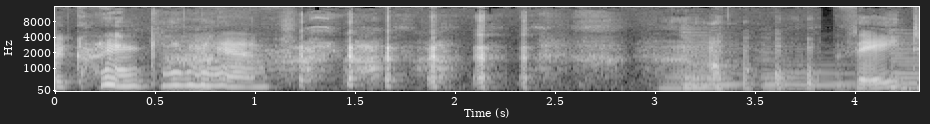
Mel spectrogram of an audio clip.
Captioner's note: laughs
